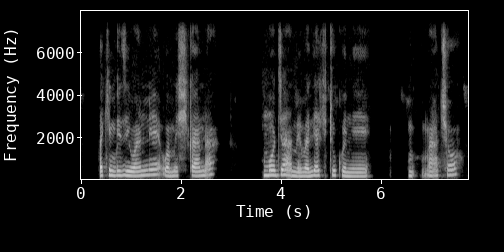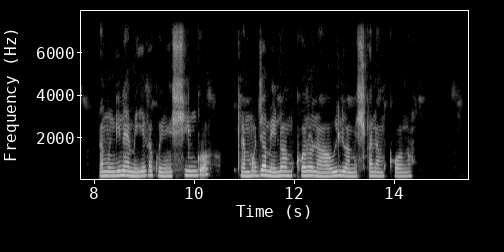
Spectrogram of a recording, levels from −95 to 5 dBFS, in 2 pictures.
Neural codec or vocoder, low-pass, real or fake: codec, 16 kHz, 4 kbps, FreqCodec, larger model; 7.2 kHz; fake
